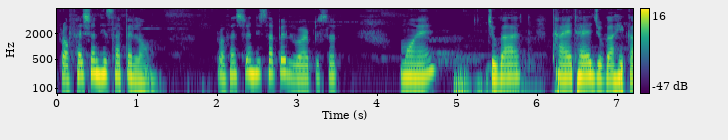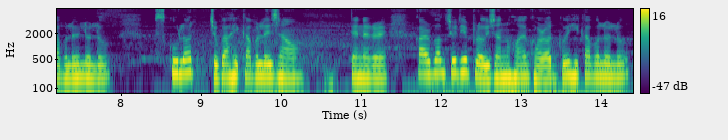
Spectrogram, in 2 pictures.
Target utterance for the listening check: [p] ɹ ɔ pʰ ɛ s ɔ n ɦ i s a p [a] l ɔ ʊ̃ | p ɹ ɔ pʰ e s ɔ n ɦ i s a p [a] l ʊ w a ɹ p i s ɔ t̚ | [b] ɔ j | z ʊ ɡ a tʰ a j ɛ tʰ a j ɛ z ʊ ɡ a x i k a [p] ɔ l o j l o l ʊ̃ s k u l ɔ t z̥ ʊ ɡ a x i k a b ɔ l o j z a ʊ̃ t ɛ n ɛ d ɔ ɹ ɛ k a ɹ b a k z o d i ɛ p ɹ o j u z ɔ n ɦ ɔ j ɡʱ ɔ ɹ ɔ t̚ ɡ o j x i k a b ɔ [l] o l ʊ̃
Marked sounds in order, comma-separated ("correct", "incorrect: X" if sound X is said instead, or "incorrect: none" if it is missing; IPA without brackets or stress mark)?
correct, incorrect: ɛ, incorrect: ɛ, incorrect: m, incorrect: b, correct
